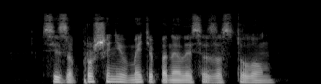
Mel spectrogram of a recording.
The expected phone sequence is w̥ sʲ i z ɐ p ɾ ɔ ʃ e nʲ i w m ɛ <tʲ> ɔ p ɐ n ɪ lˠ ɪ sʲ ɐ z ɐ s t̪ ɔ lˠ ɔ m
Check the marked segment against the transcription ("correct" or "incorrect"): correct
